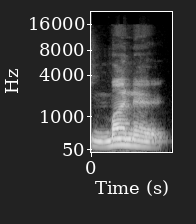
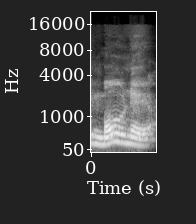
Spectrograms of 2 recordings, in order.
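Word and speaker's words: Moné: I noticed in this she pronounced her name on the Texas thing as Mercedes Monee and every there's a lot of people that say Monae I thought it was Monae so I was kind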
